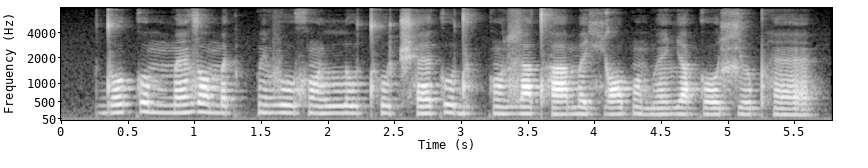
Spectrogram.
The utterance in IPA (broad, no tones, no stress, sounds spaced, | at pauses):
d o k o mː ɛ̃ z ɔ m ɛ k pː ĩ v u x õ lː u tʰ u t͡ʃʰ ɛ k u d ɯ kː õ ɮ a tʰ a m ɛ ç ɔ p õ b ɛ̃ ʎ a k o ɕ ɯ pʰ ɛ̃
